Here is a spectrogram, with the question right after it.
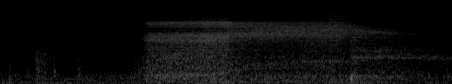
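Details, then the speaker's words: Rescue breath delivered through a pocket mask into a CPR training mannequin after head tilt to open the airway, one of two breaths between 30 compressions: soft airy rush lasting about two seconds, watching chest rise and fall. "and then you need to tilt to open the airway and deliver two breaths I just need to see chest rise and fall"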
